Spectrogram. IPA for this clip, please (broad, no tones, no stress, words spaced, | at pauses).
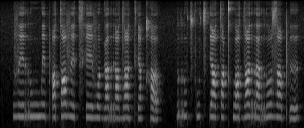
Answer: veru wepʼɐtˤɐve t͡sʰevɐɡa redˤi tʼeqʰɐ | rut͡sʼut͡sʼe tˤɐkʰu dˤɘ raruzˤi pʼɘ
